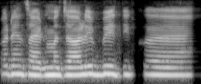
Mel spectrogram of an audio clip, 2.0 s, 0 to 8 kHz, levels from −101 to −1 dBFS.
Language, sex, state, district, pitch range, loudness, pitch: Rajasthani, female, Rajasthan, Nagaur, 230-245 Hz, -20 LUFS, 230 Hz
